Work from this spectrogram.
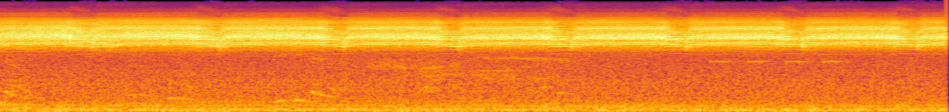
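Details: Sunset over the Kansas plains, where cicadas keep up an intense shrill chorus, throbbing roughly every second, while faint whistled notes of other critters drift beneath.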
